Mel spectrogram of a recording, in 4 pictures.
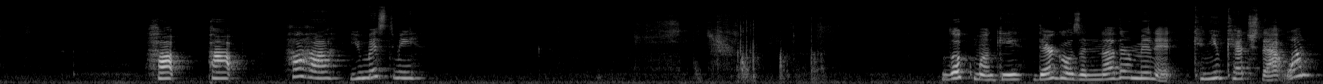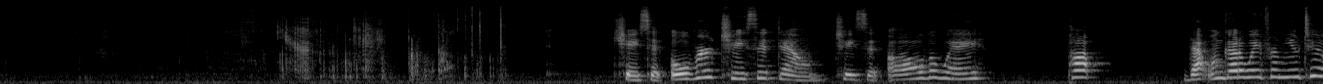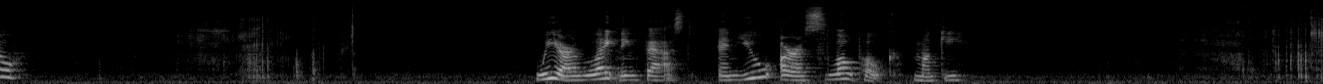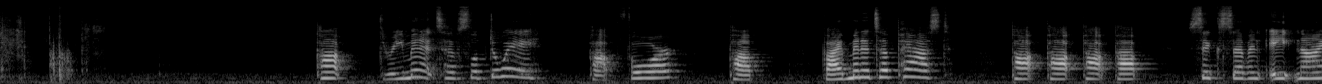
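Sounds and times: paper page rustling: 6.2s - 8.6s, 15.1s - 18.6s, 28.1s - 30.2s, 38.2s - 41.4s.

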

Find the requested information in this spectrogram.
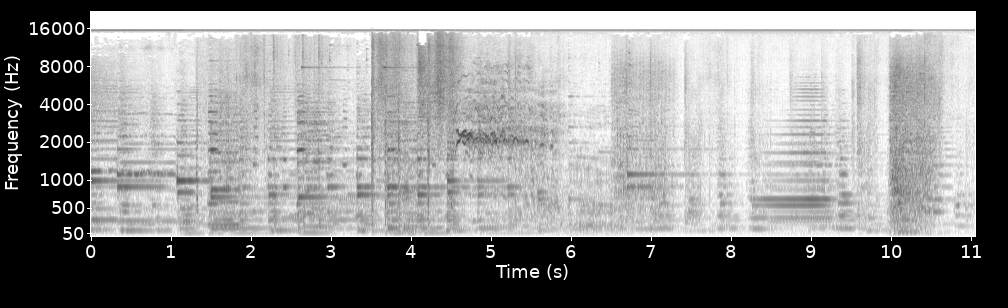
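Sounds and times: background music with held notes: 0.0s - 11.0s
horse whinnying: 4.4s - 7.4s.

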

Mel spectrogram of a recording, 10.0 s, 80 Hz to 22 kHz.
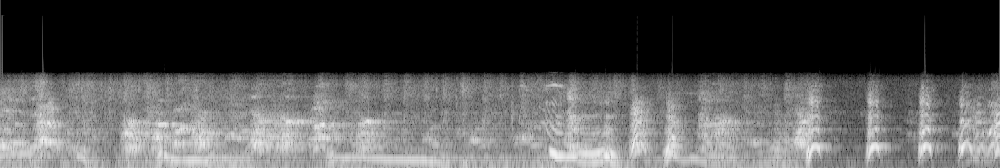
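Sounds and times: dog barking: 0.0s - 3.9s, 4.6s - 10.0s.

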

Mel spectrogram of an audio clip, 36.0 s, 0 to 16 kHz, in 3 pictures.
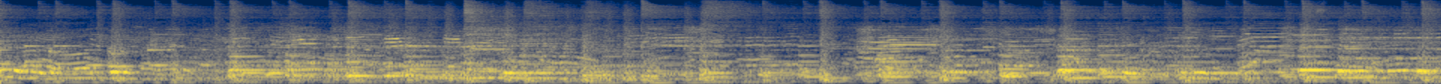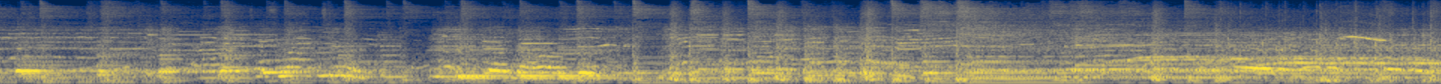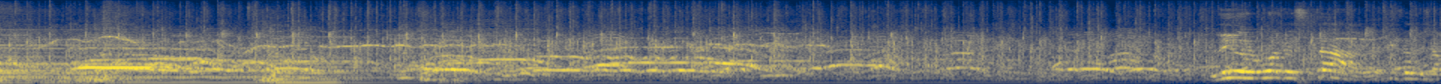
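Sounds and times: live blues band playing: 0.0s - 29.1s.

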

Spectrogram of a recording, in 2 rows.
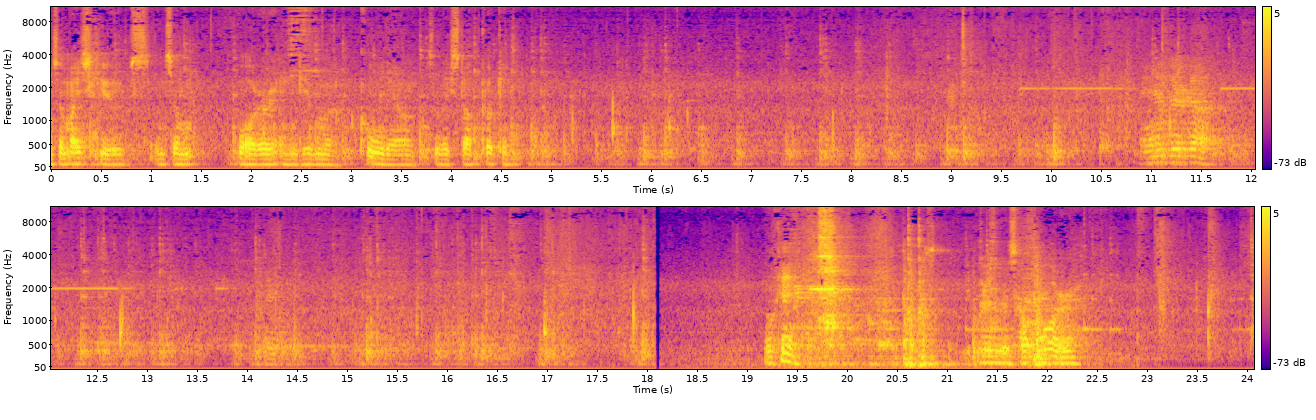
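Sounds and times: water boiling in saucepan: 0.0s - 18.2s
faint high steady tone: 9.6s - 14.7s.

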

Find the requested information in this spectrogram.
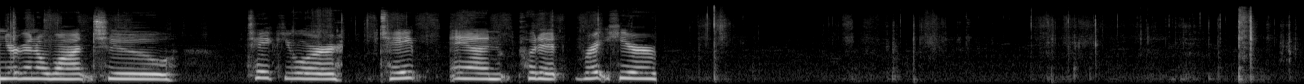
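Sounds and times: paper rustling and scraping: 2.9s - 6.0s, 7.0s - 7.4s, 8.3s - 13.0s.

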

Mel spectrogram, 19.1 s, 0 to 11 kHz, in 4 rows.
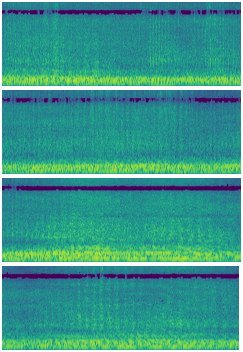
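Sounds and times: go-kart engines buzzing: 0.0s - 19.0s.

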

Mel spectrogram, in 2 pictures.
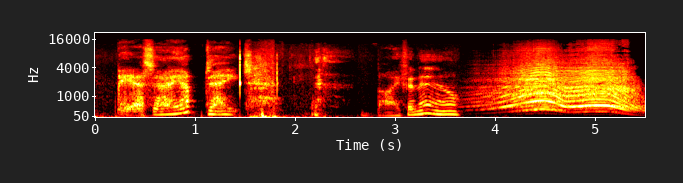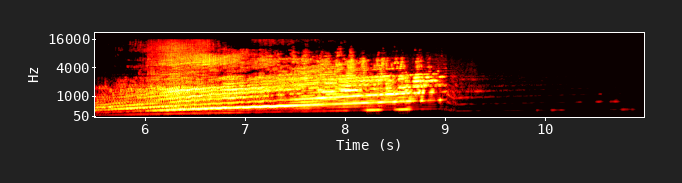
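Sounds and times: engine revving: 3.6s - 10.9s.

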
